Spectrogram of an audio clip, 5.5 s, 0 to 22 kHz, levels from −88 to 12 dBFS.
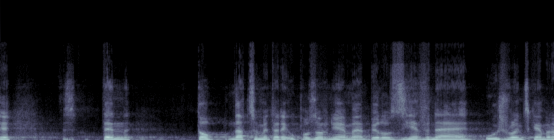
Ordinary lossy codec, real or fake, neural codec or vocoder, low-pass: Opus, 16 kbps; real; none; 14.4 kHz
